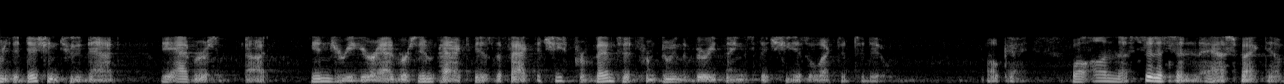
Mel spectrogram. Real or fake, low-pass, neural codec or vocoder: fake; 3.6 kHz; vocoder, 22.05 kHz, 80 mel bands, HiFi-GAN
